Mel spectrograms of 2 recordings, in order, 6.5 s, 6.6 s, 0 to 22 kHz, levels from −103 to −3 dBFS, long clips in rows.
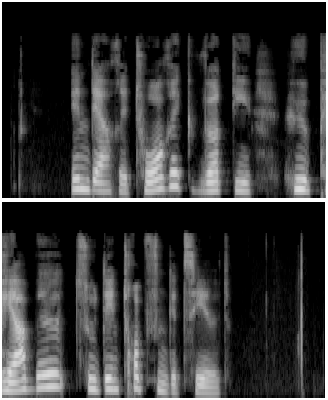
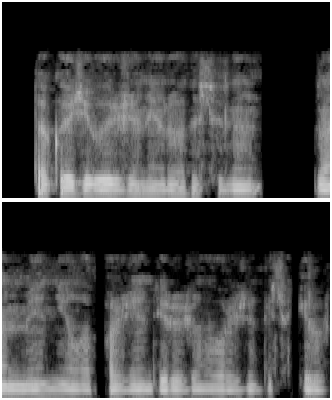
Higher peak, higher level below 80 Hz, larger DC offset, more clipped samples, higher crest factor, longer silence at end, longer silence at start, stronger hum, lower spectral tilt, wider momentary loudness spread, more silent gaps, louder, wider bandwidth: first, -6 dBFS vs -10 dBFS; second, -78 dBFS vs -62 dBFS; neither; neither; about the same, 22 dB vs 20 dB; first, 1.05 s vs 0.05 s; first, 0.7 s vs 0.3 s; neither; second, -5 dB/octave vs -6.5 dB/octave; about the same, 12 LU vs 10 LU; second, none vs 2.61-3.11 s, 4.25-4.30 s, 6.18-6.24 s; first, -27 LUFS vs -31 LUFS; first, 11.5 kHz vs 7.6 kHz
